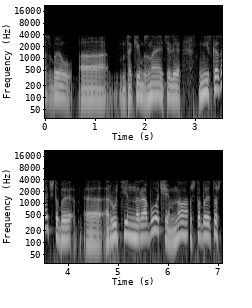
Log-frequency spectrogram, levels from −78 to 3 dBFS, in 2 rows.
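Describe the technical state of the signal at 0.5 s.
At 0.50 to 0.52 s, a 20 ms stretch of the stream went missing, pointing to a single lost packet. The receiver concealed it with packet loss with pitch repetition, looping the last pitch period, which sounds like a brief held, slightly buzzy tone inside the telephone-band speech.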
